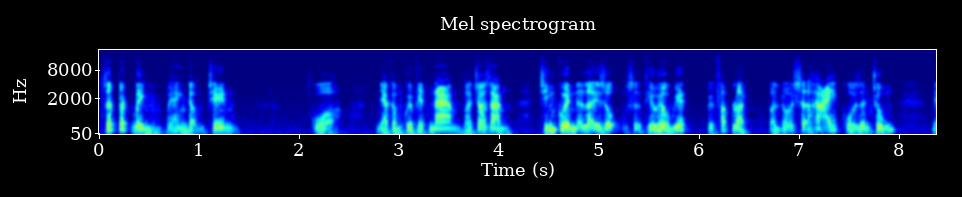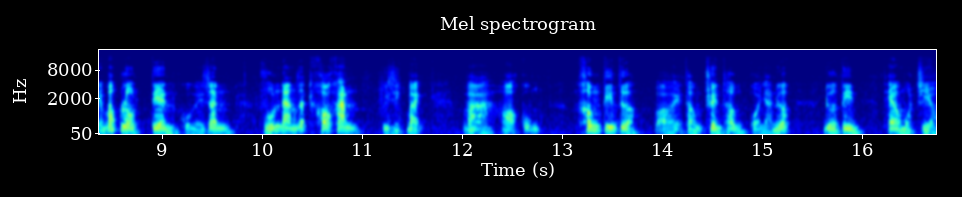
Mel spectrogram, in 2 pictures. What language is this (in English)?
Vietnamese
